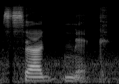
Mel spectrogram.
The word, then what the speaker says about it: Sagnik: My name is pronounced Sagnik. Okay, I'm saying it better now because yesterday I was saying it wrong the entire live.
